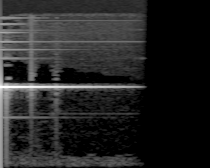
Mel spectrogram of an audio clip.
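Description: Notification-bell chime sound effect from a subscribe-button animation: a single high, clear ding ringing out and fading away within about a second.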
